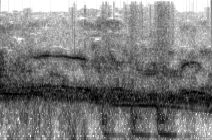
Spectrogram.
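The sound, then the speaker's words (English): A crowd in the American Legion Auditorium in Winter, South Dakota, roars a welcome: a loud, sustained, steady roar that holds without a break. “And here's a roar of welcome from the pheasant hunting paradise of the USA, Winter, South Dakota.”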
